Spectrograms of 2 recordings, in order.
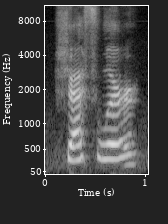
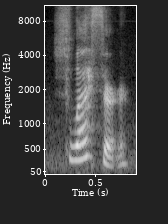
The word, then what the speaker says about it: Schlesser: Schessler, Schlesser, it's Schlesser. Feel like I'm like sneezing.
